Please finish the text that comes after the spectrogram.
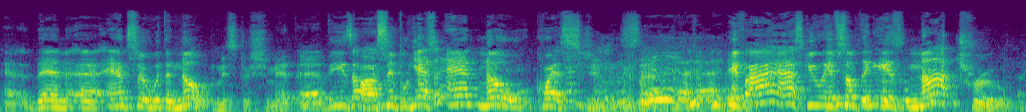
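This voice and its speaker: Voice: medium pitch, sing-song, slow, echoey room, a crowd in the background. A performer playing a smug, persistent lawyer who questions the witness in a theatrical, pedantic way. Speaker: defense lawyer Mister Grayson. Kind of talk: amateur radio play reading.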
